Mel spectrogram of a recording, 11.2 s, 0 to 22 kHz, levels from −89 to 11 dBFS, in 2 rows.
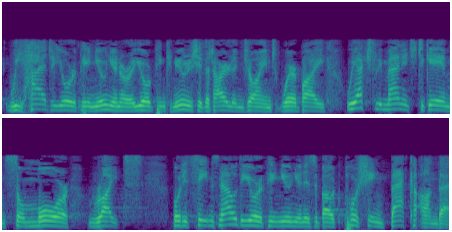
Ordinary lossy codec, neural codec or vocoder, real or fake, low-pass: none; none; real; 5.4 kHz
